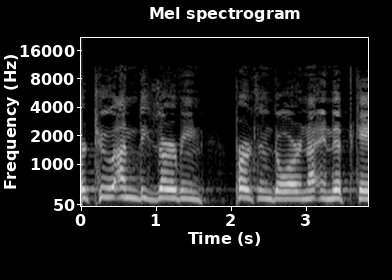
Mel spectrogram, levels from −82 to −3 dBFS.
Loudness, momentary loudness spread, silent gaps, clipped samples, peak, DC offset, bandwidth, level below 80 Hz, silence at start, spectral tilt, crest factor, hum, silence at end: -25 LUFS; 9 LU; none; under 0.1%; -10 dBFS; under 0.1%; 11.5 kHz; -70 dBFS; 0 s; -6.5 dB/octave; 14 dB; none; 0 s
